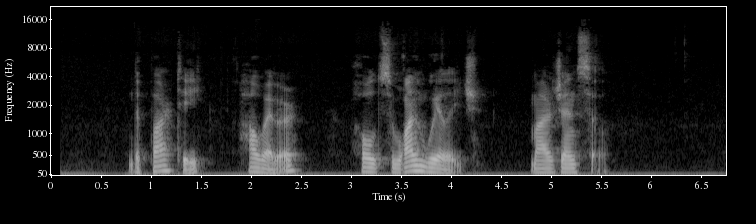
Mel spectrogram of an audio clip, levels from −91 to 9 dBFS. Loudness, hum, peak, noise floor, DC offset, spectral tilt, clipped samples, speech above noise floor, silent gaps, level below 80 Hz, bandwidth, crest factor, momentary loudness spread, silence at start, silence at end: -27 LUFS; none; -8 dBFS; -55 dBFS; under 0.1%; -6.5 dB/octave; under 0.1%; 30 dB; none; -48 dBFS; 13 kHz; 20 dB; 14 LU; 0.25 s; 1.2 s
